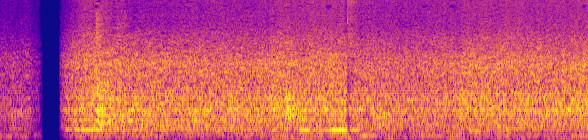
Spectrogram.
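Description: Heavy rain pours steadily outside, a dense, loud wash of hiss after a momentary cutout at the start, unbroken and with no voices.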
